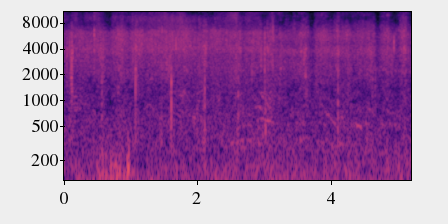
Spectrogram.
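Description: Stiff leaves rustle and scrape close by as they brush past.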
